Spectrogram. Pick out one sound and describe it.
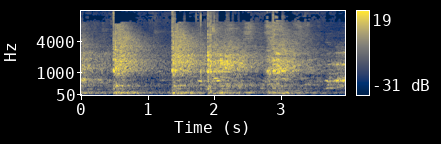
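A basketball bounces on a hard floor in a large echoing hall.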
